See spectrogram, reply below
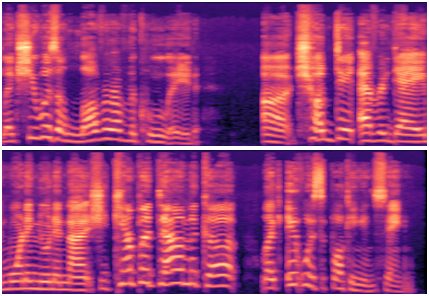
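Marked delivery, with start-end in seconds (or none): none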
